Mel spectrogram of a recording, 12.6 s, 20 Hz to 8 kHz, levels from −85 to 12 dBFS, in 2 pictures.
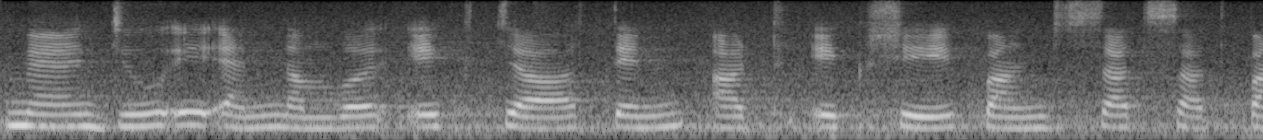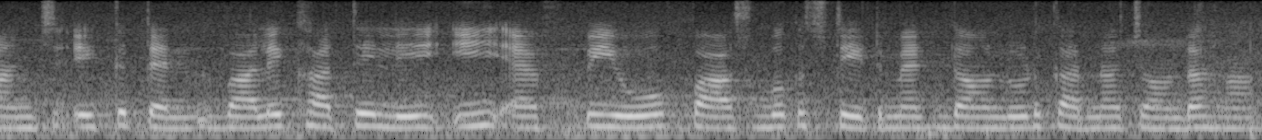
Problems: background sounds at intervals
